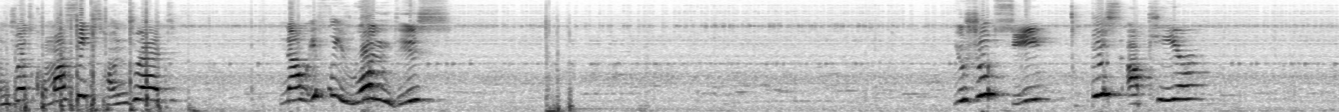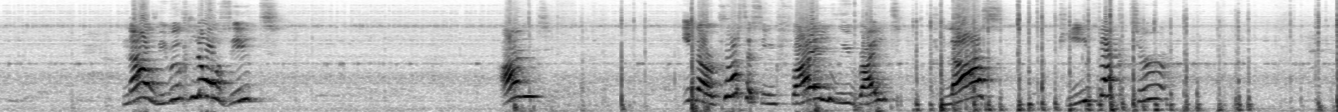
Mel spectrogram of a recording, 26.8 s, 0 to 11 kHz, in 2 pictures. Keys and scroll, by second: 0.0-1.5 typing, 5.5 ;, 20.3 Return, 22.3-26.7 typing.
